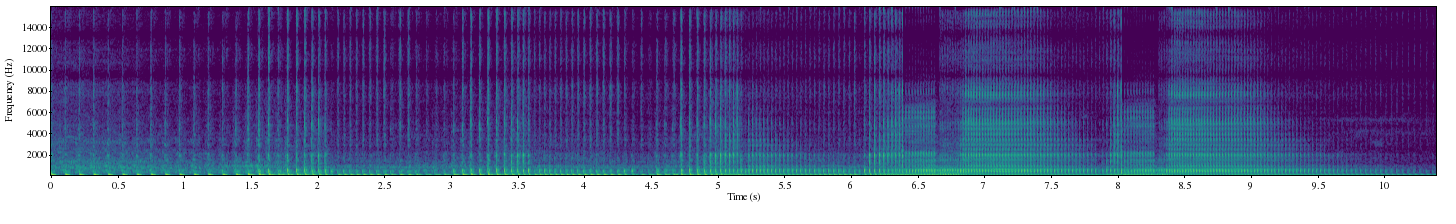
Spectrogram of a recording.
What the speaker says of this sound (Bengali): দুটোর এক্সস্ট সাউন্ড। স্টার্ট করি উইথ হন্ডা CB350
